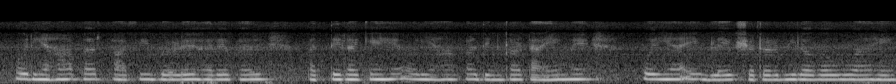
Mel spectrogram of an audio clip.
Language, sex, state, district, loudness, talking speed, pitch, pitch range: Hindi, female, Bihar, Begusarai, -23 LUFS, 160 wpm, 225 Hz, 220-235 Hz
